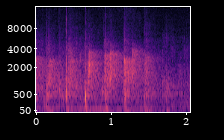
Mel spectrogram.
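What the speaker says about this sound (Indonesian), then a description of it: "Tepuk tangan buat temannya." Classroom applause for a student who has just answered: scattered hand claps in a brief, uneven burst with several sharp individual claps, fairly close.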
